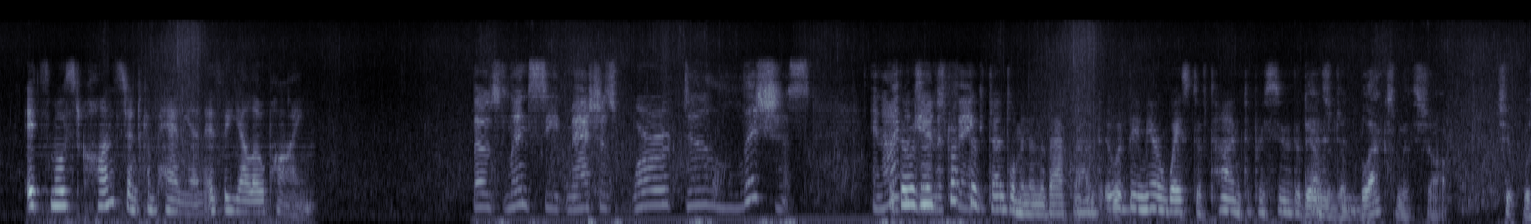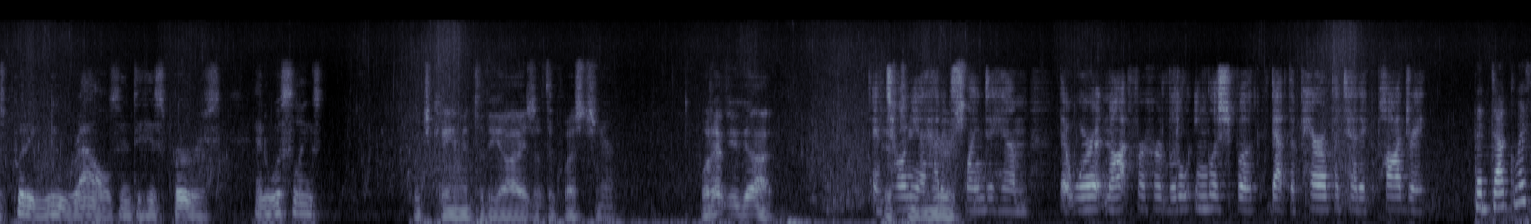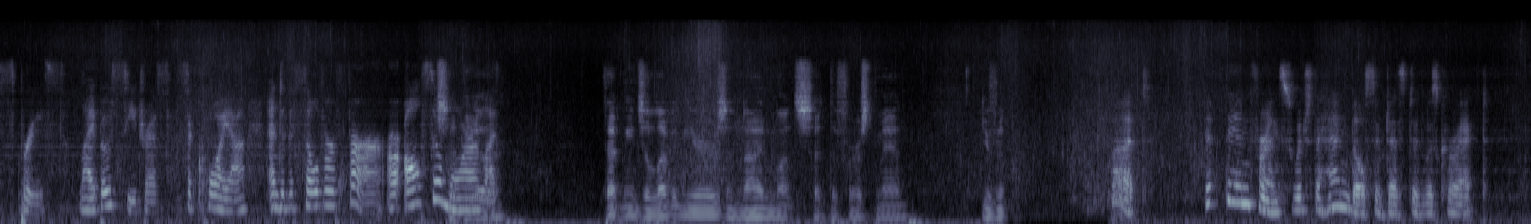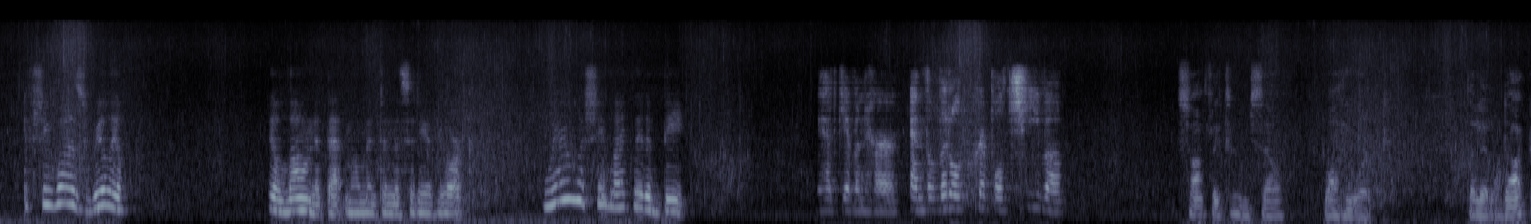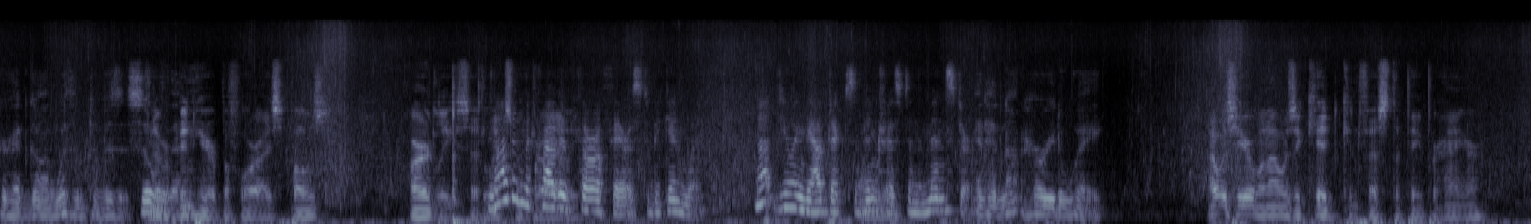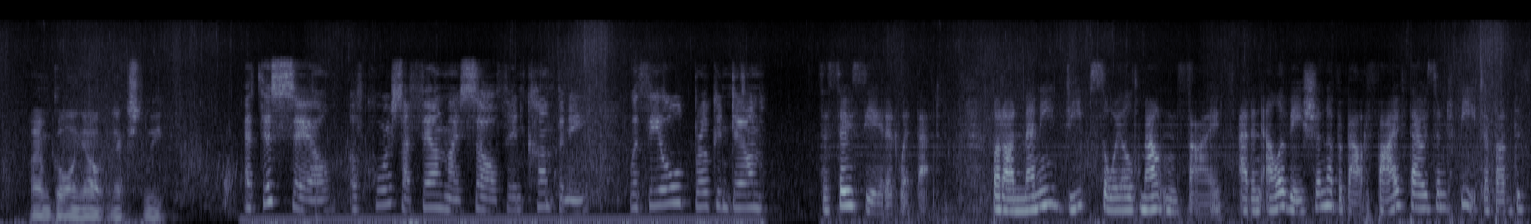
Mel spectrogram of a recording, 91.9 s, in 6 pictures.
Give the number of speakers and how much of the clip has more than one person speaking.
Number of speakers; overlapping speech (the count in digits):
6, about 7%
